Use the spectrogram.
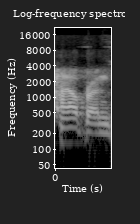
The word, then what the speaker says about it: Heilbrun: I believe it's Heilbrun, but you'll have to ask him how he prefers it.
